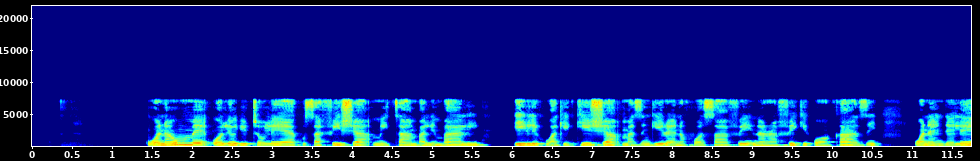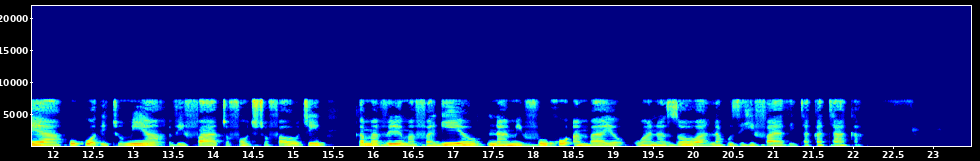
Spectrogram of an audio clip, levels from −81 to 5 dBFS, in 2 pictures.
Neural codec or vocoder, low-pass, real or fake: codec, 16 kHz in and 24 kHz out, 1 kbps, XY-Tokenizer; 7.2 kHz; fake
